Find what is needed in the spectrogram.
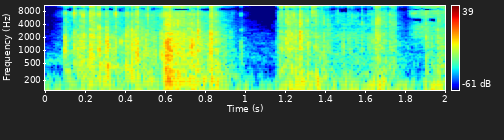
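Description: Plastic snack bag of pretzel sticks crinkling as it is handled and set down on the table, in two spells with a short pause about a second in.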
